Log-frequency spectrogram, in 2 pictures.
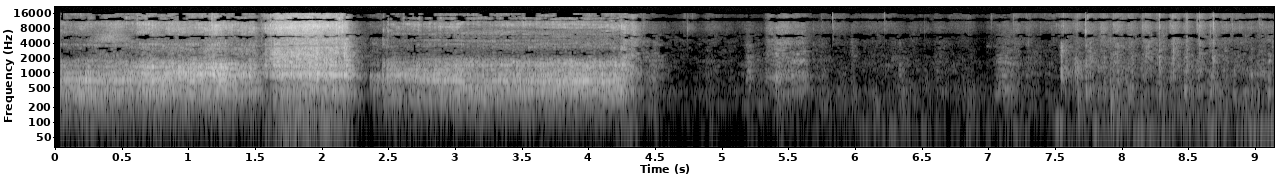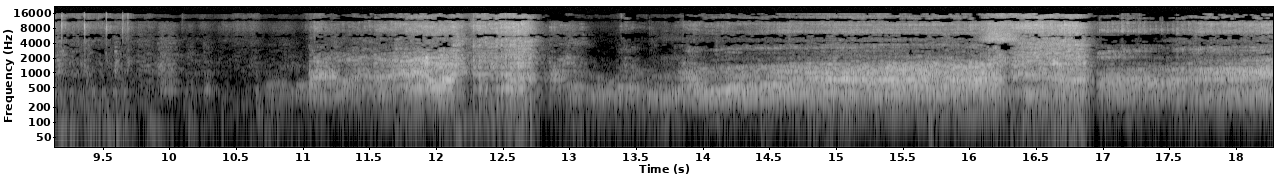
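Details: Bear, a pet Rottweiler who loves his towels, growls playfully for a towel, sounding vicious though happy. Rough rumbling growls come in long bursts, fade into a quieter stretch midway, then build again to a steady rasping rumble.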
